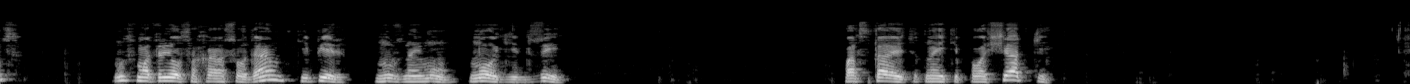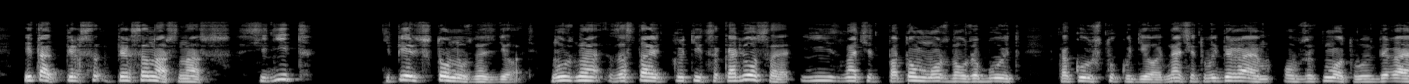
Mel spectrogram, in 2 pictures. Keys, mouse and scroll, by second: 0.5 KP_3, 2.5 click, 3.3-4.4 middle drag, 5.1 g, 7.0-8.4 middle drag, 8.5 g, 11.4 r, 14.6-17.0 middle drag, 18.1-20.0 middle drag, 21.8-23.1 middle drag, 23.6 click, 24.7-25.4 middle drag, 26.1-27.0 drag, 27.7 click.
